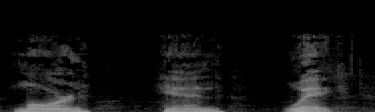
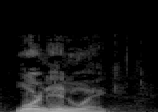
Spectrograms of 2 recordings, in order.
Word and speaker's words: Mornhinweg: It's very simple. It's a German name. It's three syllables. M-O-R-N, Morn. H-I-N, pronounced H-E-N, Hen. W-E-G, pronounced W-I-G. Morn, Hen, Wig. Morn, Hen, Wig.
